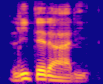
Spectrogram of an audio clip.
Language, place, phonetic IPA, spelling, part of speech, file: Occitan, Béarn, [liteˈɾaɾi], literari, adjective, LL-Q14185 (oci)-literari.wav
- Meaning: literary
